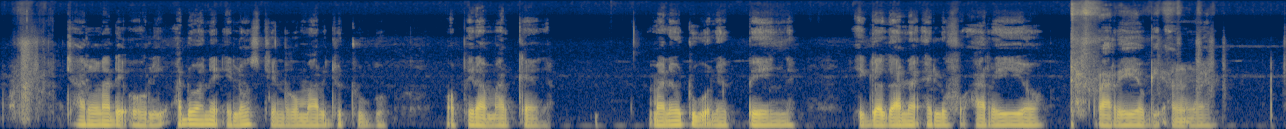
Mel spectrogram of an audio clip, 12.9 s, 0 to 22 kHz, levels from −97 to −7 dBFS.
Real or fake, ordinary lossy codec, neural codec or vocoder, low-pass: fake; none; vocoder, 44.1 kHz, 128 mel bands every 512 samples, BigVGAN v2; none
